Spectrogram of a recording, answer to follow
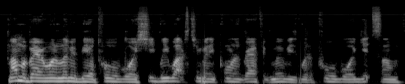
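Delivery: ordinary talk, nothing marked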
